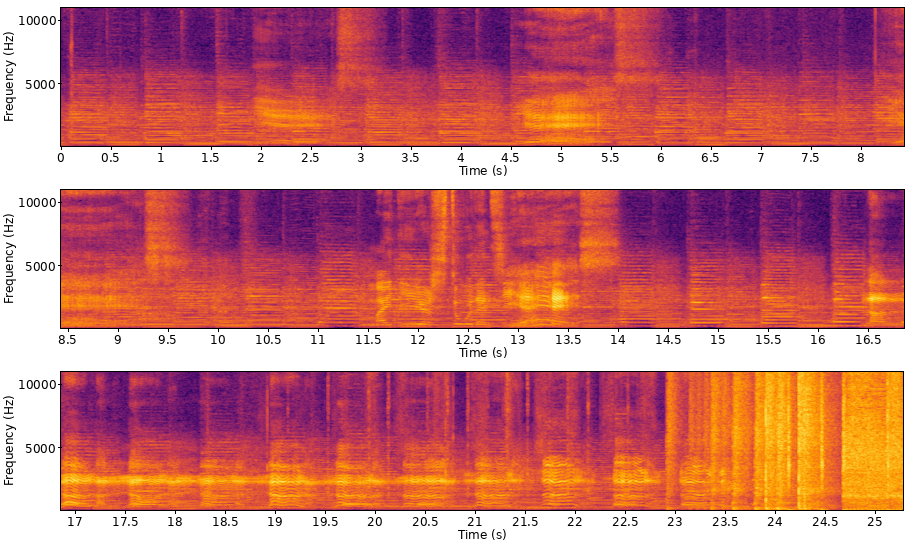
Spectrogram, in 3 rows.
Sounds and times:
Acoustic guitar: 0:00.0 - 0:25.2
Speech: 0:02.0 - 0:02.8, 0:04.6 - 0:05.7, 0:08.3 - 0:09.6, 0:11.6 - 0:14.0
Strum: 0:15.5 - 0:25.2.

